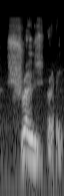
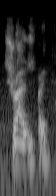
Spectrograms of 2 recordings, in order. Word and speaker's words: Shrewsbury: Couple of weeks ago I was in beautiful Shrewsbury, Shrosbury, however you want to pronounce it.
